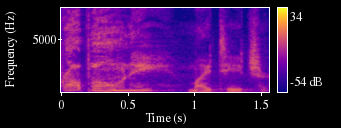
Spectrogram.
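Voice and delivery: put-on gasp. The speaker retells Mary turning her head to speak to Jesus, retelling a gasp.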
